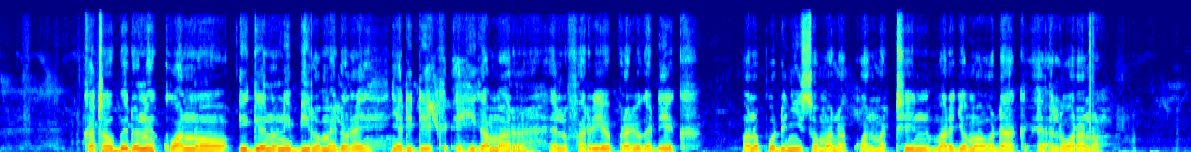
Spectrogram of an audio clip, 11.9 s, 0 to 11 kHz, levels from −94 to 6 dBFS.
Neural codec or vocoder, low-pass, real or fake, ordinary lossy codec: vocoder, 22.05 kHz, 80 mel bands, WaveNeXt; 9.9 kHz; fake; none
